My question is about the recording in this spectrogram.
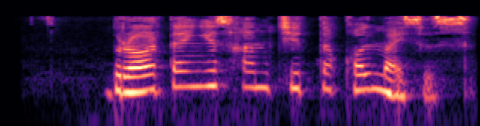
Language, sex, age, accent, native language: Uzbek, female, 19-29, Samarqand, Uzbek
